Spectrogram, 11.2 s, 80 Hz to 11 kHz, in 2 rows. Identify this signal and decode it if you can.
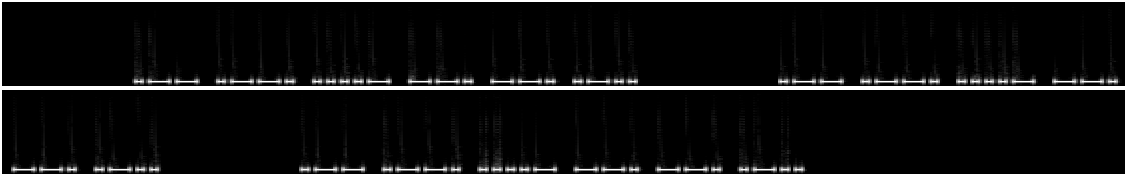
Morse code, heard as a keyed tone, about 36 wpm, 700 Hz. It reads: WP4GGL WP4GGL WP4GGL
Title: USA Call Signs - 6 Characters - Repeated 3x - 35wpm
